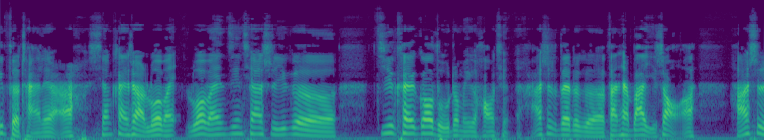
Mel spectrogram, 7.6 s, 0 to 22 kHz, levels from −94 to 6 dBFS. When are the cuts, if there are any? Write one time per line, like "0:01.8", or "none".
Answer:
0:01.8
